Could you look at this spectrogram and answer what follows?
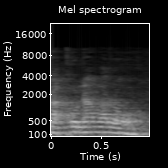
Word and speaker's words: คุณวโร: คุณวโร เมื่อ ได้ กล่า อ่าน ว่า คุณวโร คุณวโร คุณวโร เมื่อ ได้ กราบ และ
